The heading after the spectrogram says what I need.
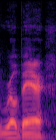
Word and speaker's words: Robert: So like, you know, even even using the stage name like Rober, that is actually my name. I spell it differently. My name is Robert, but I I'm French, so I pronounce it that way.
